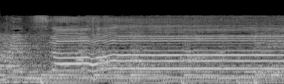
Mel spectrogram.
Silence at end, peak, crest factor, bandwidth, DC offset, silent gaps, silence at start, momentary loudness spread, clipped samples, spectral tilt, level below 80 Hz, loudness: 0 s; -2 dBFS; 12 dB; 10.5 kHz; under 0.1%; none; 0 s; 4 LU; under 0.1%; -3 dB/octave; -32 dBFS; -13 LUFS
